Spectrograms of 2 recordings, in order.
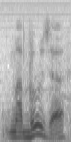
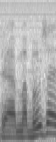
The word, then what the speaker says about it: Mabuza: pronounced your name right is it mabuza is that correct it was perfect oh thank you well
